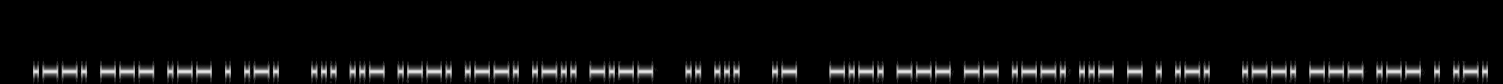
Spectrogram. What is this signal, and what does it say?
Morse code, heard as a keyed tone, about 25 wpm, 600 Hz. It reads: POWER SUPPLY IS A COMPUTER POWER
